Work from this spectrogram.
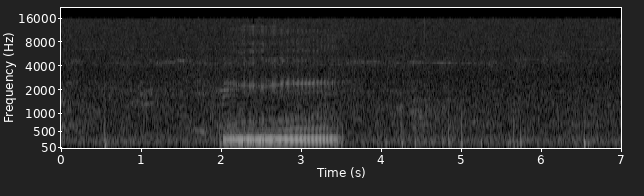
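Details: A mini American Eskimo Dog gives a single drawn-out, wavering groan lasting about a second and a half.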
